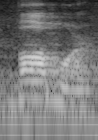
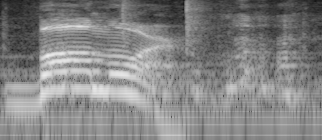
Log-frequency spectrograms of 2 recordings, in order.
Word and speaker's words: Balmer: Pronounce that word. Balmer. Balmer.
